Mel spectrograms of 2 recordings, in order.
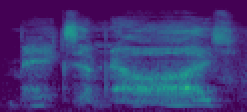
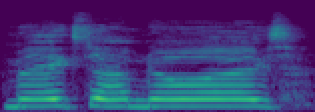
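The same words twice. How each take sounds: First: Slow whispered slogan. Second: Louder, slow stadium chant; slow loud call. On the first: Vlogger teases towel slogan in a whisper. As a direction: breathe it like a secret. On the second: Vlogger reads towel slogan, slow and loud. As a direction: call it out like a ballpark announcer. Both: Shown as a demonstration.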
